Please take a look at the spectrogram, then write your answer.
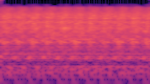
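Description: Diesel engine on a sailboat running steadily, a close, even mechanical chug and hum with constant vibration and no talk over it.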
